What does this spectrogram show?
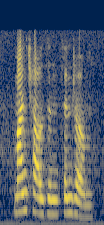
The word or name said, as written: munchausen syndrome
